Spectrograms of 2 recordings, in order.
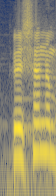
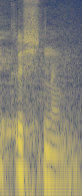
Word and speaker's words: कृष्ण: लाल की जय बंधुओ कई लोग इस नाम को अशुद्ध बोलते हैं कई लोग कृष्ण बोलते हैं कई लोग कृष्ण बोलते हैं कोई कृष्णा बोलता है भगवान का नाम शुद्ध उच्चारण करो नाम क्या है कृष्ण भगवान जय श्री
